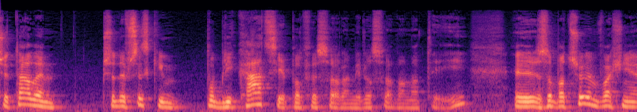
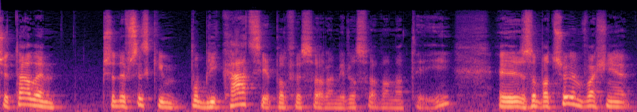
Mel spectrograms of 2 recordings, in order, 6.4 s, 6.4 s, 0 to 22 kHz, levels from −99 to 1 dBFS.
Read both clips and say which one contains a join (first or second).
second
